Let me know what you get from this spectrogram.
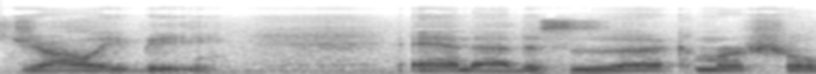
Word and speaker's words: Jollibee: This week's Twitter Theater, I'm still on the Jollibee train, and it's pronounced Jollibee, like it says clearly in the commercial, but last week I kept saying Jollibee or something.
